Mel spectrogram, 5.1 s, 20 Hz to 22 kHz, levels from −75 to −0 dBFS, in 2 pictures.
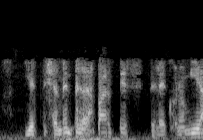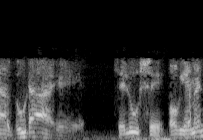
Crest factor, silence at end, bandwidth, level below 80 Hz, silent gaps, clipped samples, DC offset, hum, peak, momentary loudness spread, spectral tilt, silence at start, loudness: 14 dB; 0 s; 5.6 kHz; -38 dBFS; none; under 0.1%; under 0.1%; none; -8 dBFS; 9 LU; -10 dB/octave; 0.05 s; -21 LUFS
